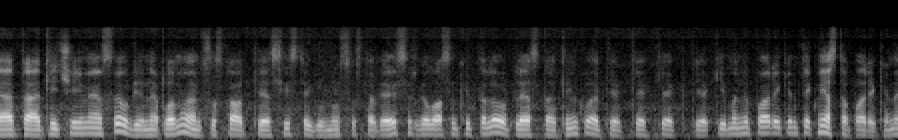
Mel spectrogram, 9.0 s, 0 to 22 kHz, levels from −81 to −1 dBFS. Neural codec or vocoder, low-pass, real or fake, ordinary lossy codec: codec, 24 kHz, 1.2 kbps, DualCodec; 10.8 kHz; fake; Opus, 24 kbps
